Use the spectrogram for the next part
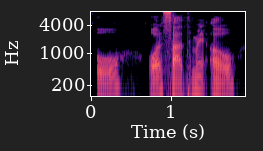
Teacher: ये कंठ और ओष्ठ दोनों है, इसलिए हम इसे कंठोष्ठ कहेंगे। कंठोष्ठ यानी कंठ और प्लस ओष्ठ, कंठ और प्लस ओष्ठ बराबर, तो हम इसे कंठोष्ठ कहेंगे।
